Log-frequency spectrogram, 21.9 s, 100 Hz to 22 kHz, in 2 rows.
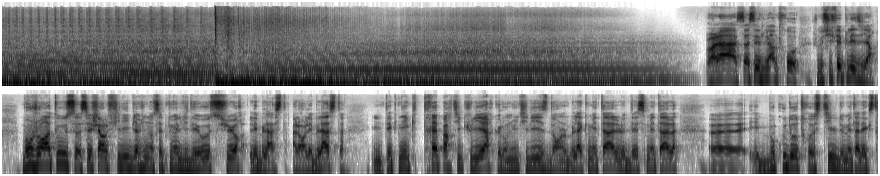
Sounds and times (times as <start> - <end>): Music: 0.0 - 8.8
Speech: 8.8 - 21.9.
